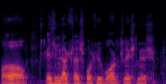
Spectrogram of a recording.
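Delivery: radio voice, talking through a mouthful of chocolate. Speaker addressing listeners while eating chocolate, talking with mouth full of chocolate. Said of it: "my radio voice is so good with chocolate in my mouth".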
